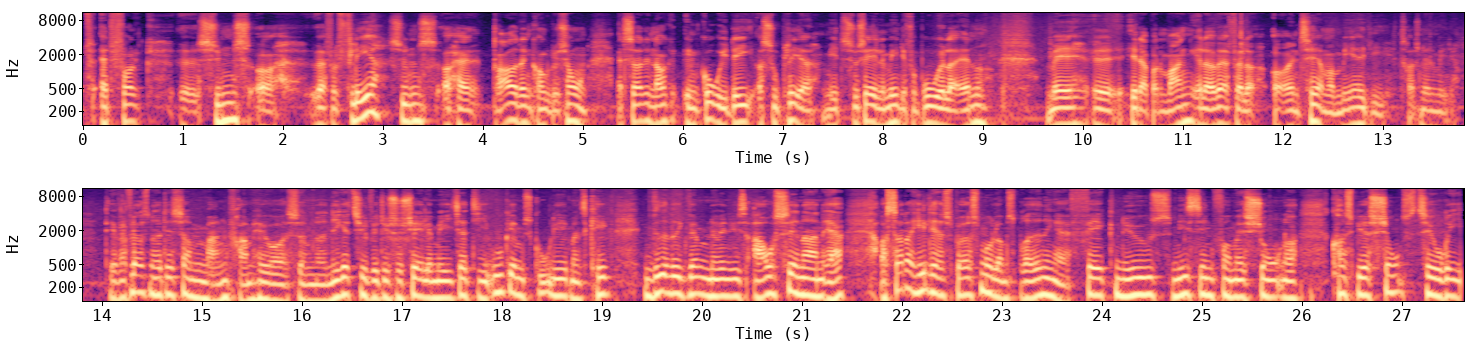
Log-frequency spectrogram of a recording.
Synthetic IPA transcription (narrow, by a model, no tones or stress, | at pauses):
æd̥fɒ̽l̰ɡ̥synəsɒ̽iʋæɐfælfle̝ːɐsynəsɒ̽hæd̥ʁɑ̈ʊð̩ˠd̥enkʰɒ̽ŋkʰluɕo̝̰ːnæd̥sɒ̽æɐd̥e̝nɒ̽ɡ̥e̝nɡ̥o̝̰ːid̥e̝̰ːɒ̽supʰle̝̰ːɐmid̥so̝ɕɛ̰ːləme̝̰ːd̥jəfɒ̽b̥ʁṵːelɐænð̩ˠmeeɾ̥ɑ̈b̥ɒnəmɑ̈ŋelɐiʋæɐd̥fæl̰ɒiənt͡sʰe̝̰ːɐmɑ̈ɪme̝ːɐid̥it͡sʰʁɑ̈diɕonɛ̰ːləme̝̰ːd̥jɐ | d̥e̝ɐiʋæɐfælɒs̬nɔðˠd̥e̝sɒ̽mːɑ̈ŋəfʁamɦḛʊ̰ɐsɒmnɔ̽ːð̩ˠne̝ɡ̥æt͡sʰiʊd̥ʋe̝d̥iso̝ɕɛ̰ːləme̝̰ːd̥jɐd̥iæuɡ̥emm̩sɡ̥ṵːliəmænskʰæe̝ɡ̥ | ʋeð̞ˠʋeð̩̰ˠeɡ̥ʋem̰nøðʋendiʋḭːsɑ̈ʊsenɐːnæɐɒ̽sɒ̽æɐɾɑɦe̝ːld̥eeɐsːb̥ɶɐsmɔ̰̽ːləɒ̽msb̥ʁɛð̞ˠne̝ŋæfeɡ̥njuːsmise̝nfɒmæɕo̝̰ːnɐkʰɒ̽nsb̥iʁɑɕo̝̰ːnst͡sʰe̝o̝ʁḭː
